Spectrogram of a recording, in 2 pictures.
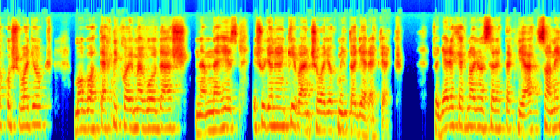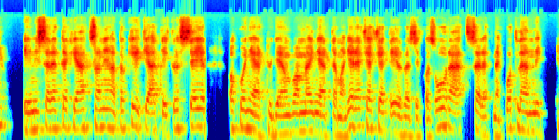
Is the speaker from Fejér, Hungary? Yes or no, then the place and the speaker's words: yes; Dunaújváros, Fejér, Hungary; born there; Mikor én születtem, akkor Dunajvárosnak még Sztálinváros volt a neve, így is vagyok anyakönyvezve.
